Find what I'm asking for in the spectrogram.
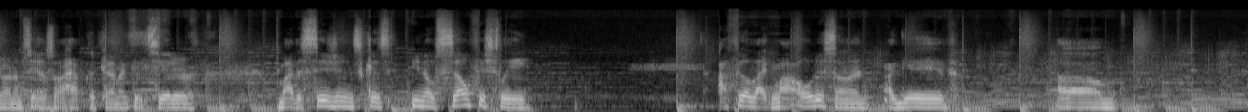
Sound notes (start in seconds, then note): none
